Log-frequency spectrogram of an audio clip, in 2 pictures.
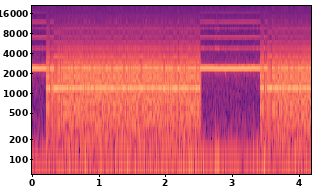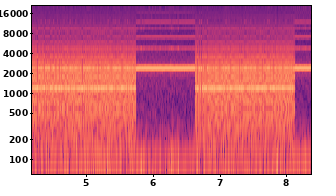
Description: Cassette data (Kansas City type).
